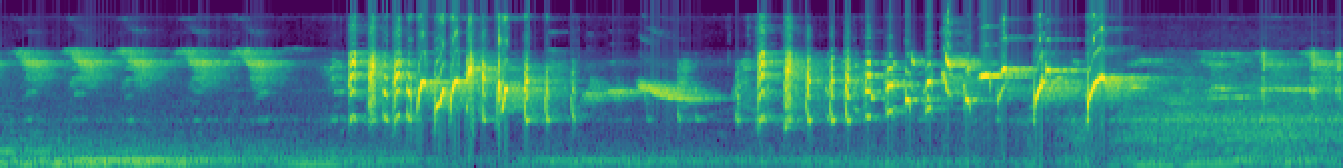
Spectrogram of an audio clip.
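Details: Lure song of a flycatcher meant to stir other flycatchers: a row of repeated high downslurred notes, then loud rapid chirp bursts, a short sliding whistle, and another fast chattering phrase ending in rising whistles.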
